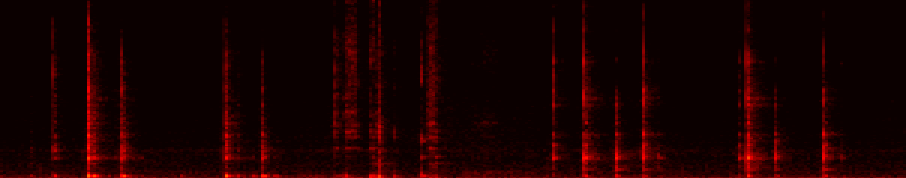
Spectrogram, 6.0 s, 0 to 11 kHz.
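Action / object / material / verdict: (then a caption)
tap / wooden box / wood / none. Long manicured nails and fingertips tap the top and sides of a hollow, polished reddish wooden box with a brass clasp and its lid closed. About fifteen short, dry clicks and knocks are heard, each dying away almost instantly. The clicks have a bright ring near 1.3 kHz, and a soft low thump sits under them.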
